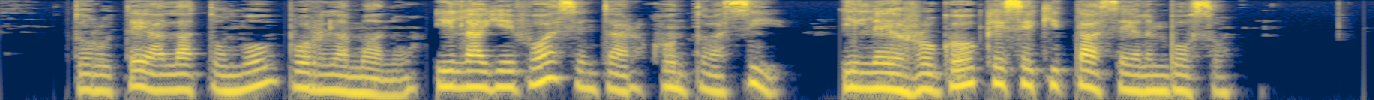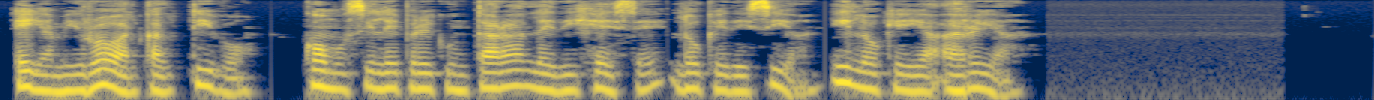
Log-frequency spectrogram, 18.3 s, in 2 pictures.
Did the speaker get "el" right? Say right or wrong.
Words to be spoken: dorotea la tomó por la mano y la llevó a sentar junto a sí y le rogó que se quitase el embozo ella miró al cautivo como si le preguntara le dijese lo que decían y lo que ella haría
right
